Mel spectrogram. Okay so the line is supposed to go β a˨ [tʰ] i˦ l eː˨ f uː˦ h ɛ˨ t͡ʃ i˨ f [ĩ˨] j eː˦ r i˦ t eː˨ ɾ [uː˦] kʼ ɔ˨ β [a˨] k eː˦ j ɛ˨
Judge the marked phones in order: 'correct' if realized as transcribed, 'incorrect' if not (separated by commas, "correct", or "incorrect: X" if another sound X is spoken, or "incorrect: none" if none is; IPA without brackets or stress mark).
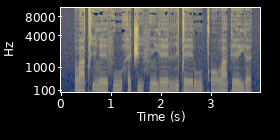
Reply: correct, correct, correct, correct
